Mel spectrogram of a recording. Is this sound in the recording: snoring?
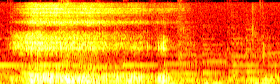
yes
